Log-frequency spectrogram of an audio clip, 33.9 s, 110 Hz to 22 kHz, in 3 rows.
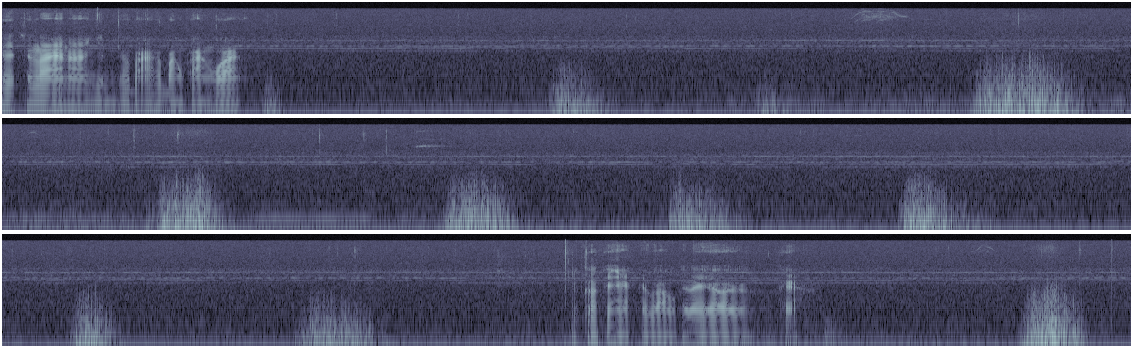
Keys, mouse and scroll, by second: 0.5 middle click, 1.6 click, 2.5 middle click, 3.2 click, 3.5 middle click, 4.9 ctrl+click, 6.9-7.2 scroll down 1, 7.2 middle click, 7.6 scroll up 1, 8.0 middle click, 8.2 scroll down 1, 8.5 shift+middle click, 9.2 scroll up 1, 9.2 typing, 9.9 middle click, 10.3 scroll up 1, 10.7 middle click, 11.0 shift+middle click, 11.8 scroll up 1, 12.0 middle click, 12.5 shift+middle click, 13.1 scroll down 1, 13.6 middle click, 15.2-15.8 scroll up 1, 15.9 Tab, 17.2 click, 17.6 middle click, 17.8-18.3 scroll down 1, 18.3 middle click, 18.9 scroll down 1, 19.2 middle click, 19.7 scroll up 1, 20.5 middle click, 21.4-21.7 scroll down 1, 21.7 middle click, 22.2-22.8 scroll up 1, 22.8 middle click, 23.9 shift+middle click, 24.2 scroll down 1, 25.0 middle click, 25.5-26.3 scroll up 1, 26.3 middle click, 27.4 click, 28.7 m, 30.7 click, 31.3 middle click, 32.2 scroll up 1, 32.9 click, 33.3 middle click.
